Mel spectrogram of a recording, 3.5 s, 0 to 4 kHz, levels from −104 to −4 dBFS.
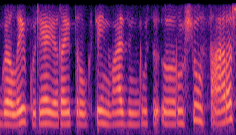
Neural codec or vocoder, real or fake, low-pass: none; real; 3.6 kHz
